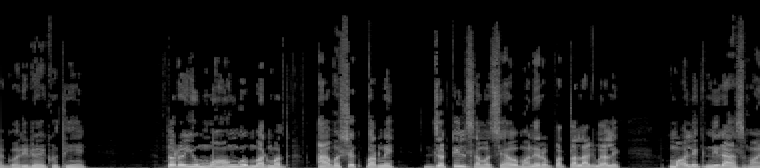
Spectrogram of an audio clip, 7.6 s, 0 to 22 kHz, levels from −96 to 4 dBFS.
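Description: At 2.12 s, between "तर यो" and "महँगो मर्मत", and again at 3.69 s, the speech carries a single sharp click. Each is likely dropped samples: well under a millisecond of the stream goes missing, so the waveform jumps abruptly to a later value.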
